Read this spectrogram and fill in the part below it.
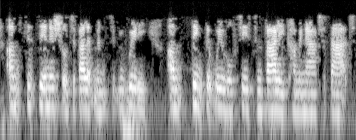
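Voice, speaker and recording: Woman, company executive, investor presentation, measured and hesitant, narrow phone-like audio, faint noise. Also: fairly low pitch. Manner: measured, hesitant delivery with frequent ums and repeated words. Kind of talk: investor presentation, semi-scripted.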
